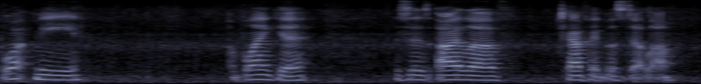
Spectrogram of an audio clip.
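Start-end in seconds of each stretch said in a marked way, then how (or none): none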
